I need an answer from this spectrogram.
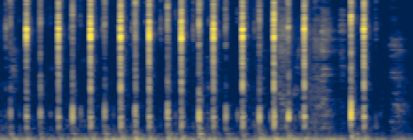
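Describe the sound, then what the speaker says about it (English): Rapid, close keystrokes on a computer keyboard as names are typed in, a steady run of crisp clicks with no voices. "And then I type in everyone's name again."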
